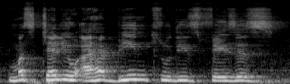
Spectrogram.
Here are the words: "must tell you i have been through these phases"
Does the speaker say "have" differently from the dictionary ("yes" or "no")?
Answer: no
